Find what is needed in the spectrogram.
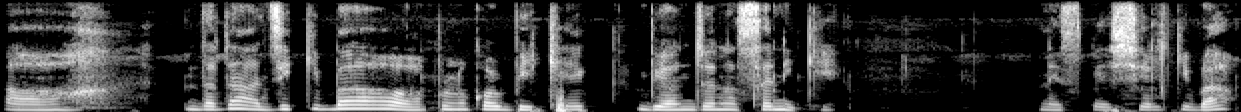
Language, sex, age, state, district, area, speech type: Assamese, female, 18-30, Assam, Charaideo, urban, spontaneous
